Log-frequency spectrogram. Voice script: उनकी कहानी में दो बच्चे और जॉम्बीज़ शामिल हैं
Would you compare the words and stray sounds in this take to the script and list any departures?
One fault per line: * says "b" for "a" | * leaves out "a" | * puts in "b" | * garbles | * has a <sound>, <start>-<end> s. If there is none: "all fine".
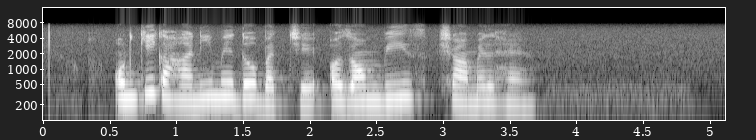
all fine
